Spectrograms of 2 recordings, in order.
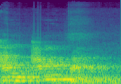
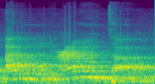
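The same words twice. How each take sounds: First: The ain and nun sounds are unclear. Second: The ain and nun sounds are clear. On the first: The speaker calls it wrong. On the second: The speaker calls it right.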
